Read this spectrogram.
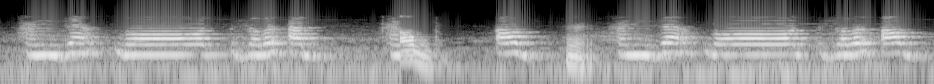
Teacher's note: প্রিয় মাদ্রাসা দর্শকবৃন্দ, আপনারা স্মরণ রাখবেন, যখন দাল সাকিন হয় তখন কলকলা করতে হয়, কিন্তু দত যখন সাকিন হবে তখন কলকলা হবে না, কেননা দত কলকলা হরফ নয়, বরং দত হরফ মুস্তালিয়ার হরফ, আর এই দতকে আমরা একটু মোটা করে পাঠ করব, দালের মতো করে পাঠ করব না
